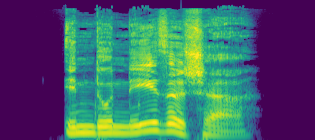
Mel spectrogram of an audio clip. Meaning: 1. comparative degree of indonesisch 2. inflection of indonesisch: strong/mixed nominative masculine singular 3. inflection of indonesisch: strong genitive/dative feminine singular
- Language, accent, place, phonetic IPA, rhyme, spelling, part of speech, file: German, Germany, Berlin, [ˌɪndoˈneːzɪʃɐ], -eːzɪʃɐ, indonesischer, adjective, De-indonesischer.ogg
